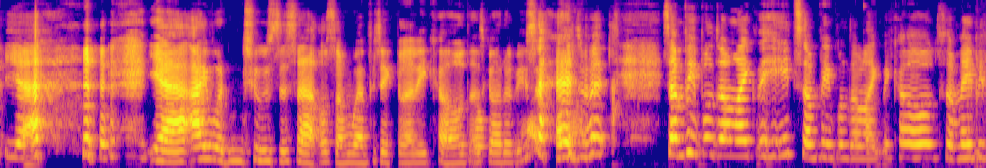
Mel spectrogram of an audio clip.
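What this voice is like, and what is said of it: Welsh accent. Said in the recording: “you have a cool accent ... my Welsh accent ... I've got a really cool accent”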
